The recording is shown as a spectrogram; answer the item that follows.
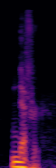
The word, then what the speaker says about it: Nefer: Here we have, our pal, Tie-Dyed Vortex, actually said the pronunciation of this, NFR, Nefer? – Nefer, yeah.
